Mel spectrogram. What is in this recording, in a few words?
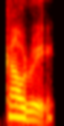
"cowrie", Indian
